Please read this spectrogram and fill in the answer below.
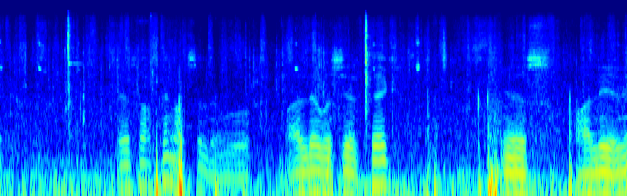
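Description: Voices talking at close range. Several sharp knocks come from handheld microphones being bumped and handled, over a low rumble of handling and wind on the microphones.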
